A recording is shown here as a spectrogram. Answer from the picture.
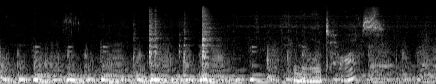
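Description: Background music with a steady low plucked-bass line. Over it come a few sharp light knocks, about a second and a half and two seconds in, as a wooden spoon scrapes rendered guanciale and its fat out of a stainless steel frying pan.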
